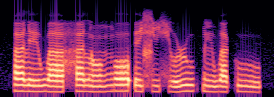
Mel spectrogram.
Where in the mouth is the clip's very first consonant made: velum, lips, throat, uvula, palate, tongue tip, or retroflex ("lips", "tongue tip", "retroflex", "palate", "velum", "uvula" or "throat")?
tongue tip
